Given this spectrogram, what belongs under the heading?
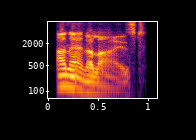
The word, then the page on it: Unanalyzed: British English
